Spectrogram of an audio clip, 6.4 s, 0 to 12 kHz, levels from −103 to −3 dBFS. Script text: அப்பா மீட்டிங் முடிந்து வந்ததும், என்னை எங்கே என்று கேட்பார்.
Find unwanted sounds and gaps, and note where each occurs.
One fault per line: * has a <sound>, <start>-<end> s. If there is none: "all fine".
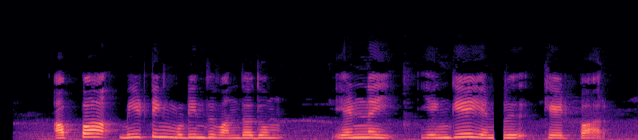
* has a dropout, 4.9-5.0 s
